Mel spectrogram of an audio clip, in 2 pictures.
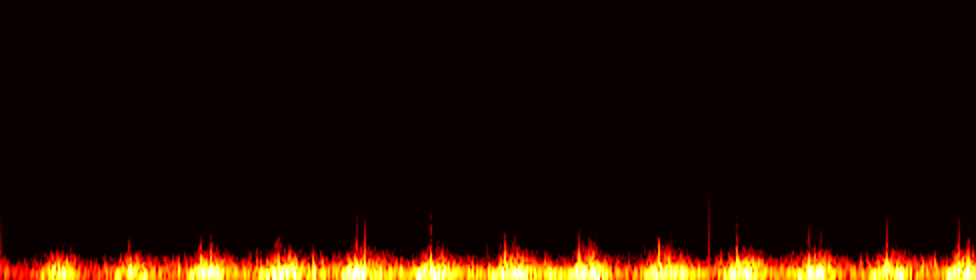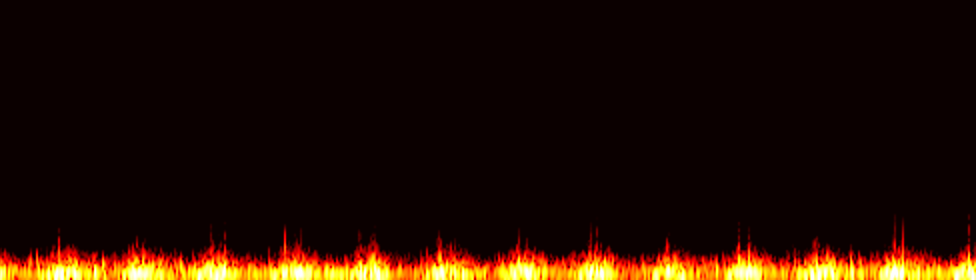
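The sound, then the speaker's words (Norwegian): A continuous machine-like heart murmur from a patent ductus arteriosus (PDA), heard in both systole and diastole, rumbles steadily under regular, evenly spaced heartbeats, swelling with each beat and never fully pausing between them. Loud, with no talking. “Og så nevnte du også at kontinuerlige bylyder er patologiske. Vi har et eksempel på det også.”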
